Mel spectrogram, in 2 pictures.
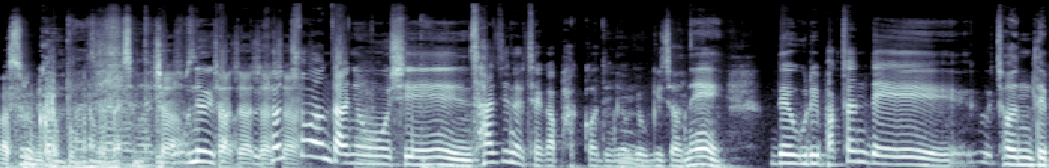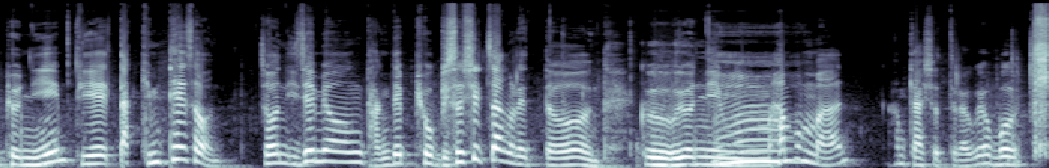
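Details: Adult speaker; normal voice.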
